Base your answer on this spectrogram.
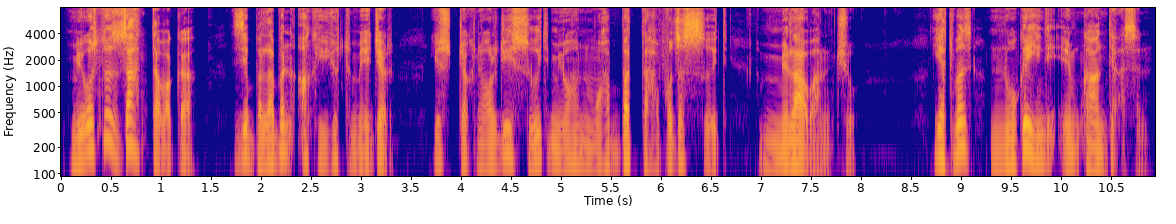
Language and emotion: Kashmiri, surprised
